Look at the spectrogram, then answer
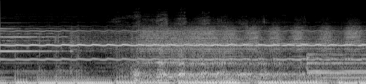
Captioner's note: sinister laugh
